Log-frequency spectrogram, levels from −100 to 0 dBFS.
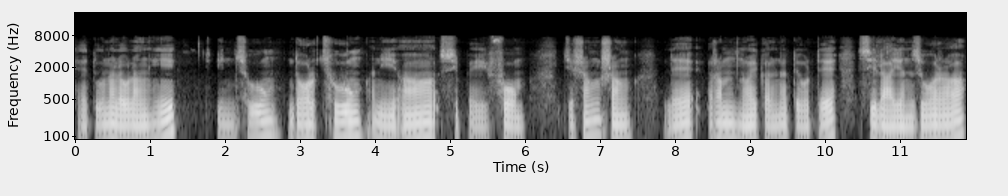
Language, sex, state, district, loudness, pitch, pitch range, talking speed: Mizo, male, Mizoram, Aizawl, -20 LUFS, 85 Hz, 80-95 Hz, 125 wpm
